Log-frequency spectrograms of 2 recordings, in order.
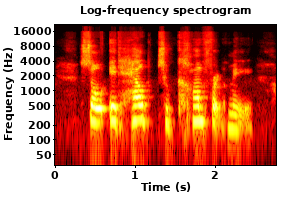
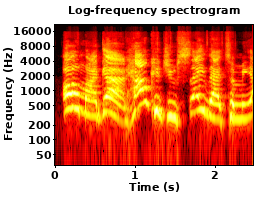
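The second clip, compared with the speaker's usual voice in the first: mock outrage; 9 semitones higher than usual. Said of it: "I was like".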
